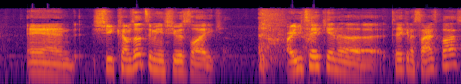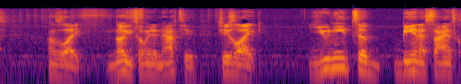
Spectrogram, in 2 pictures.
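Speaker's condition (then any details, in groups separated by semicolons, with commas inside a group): No condition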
